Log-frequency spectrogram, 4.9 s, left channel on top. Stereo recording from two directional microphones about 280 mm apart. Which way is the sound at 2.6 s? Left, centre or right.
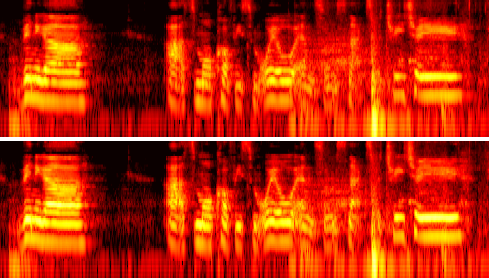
Centre.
